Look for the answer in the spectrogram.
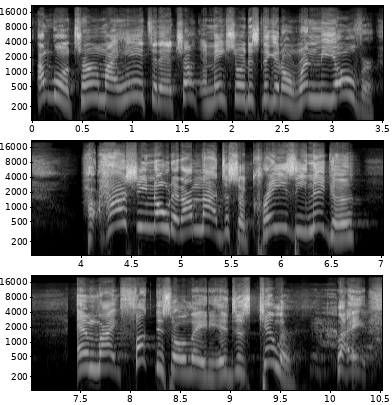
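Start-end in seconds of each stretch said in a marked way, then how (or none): none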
